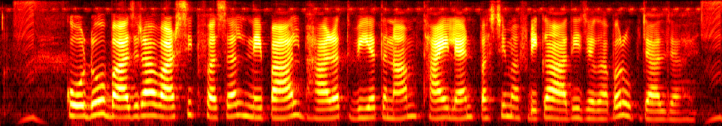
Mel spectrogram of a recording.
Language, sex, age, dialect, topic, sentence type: Magahi, female, 18-24, Southern, agriculture, statement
